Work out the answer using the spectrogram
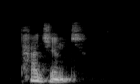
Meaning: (noun) 1. An elaborate public display, especially a parade in historical or traditional costume 2. A spectacular ceremony 3. Ellipsis of beauty pageant
- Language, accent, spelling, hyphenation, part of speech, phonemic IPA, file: English, Southern England, pageant, pa‧geant, noun / verb, /ˈpæd͡ʒənt/, LL-Q1860 (eng)-pageant.wav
